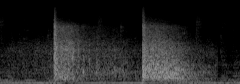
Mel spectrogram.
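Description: Israeli air strikes hit eastern Khan Younis, two heavy blasts about a second apart, each a sharp burst that rolls into a long, rumbling decay over a low steady hum.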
